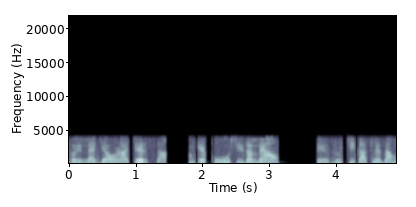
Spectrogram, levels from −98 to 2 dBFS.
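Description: Low bit depth without dither runs through the whole speech clip: quiet passages turn gritty and grainy, with distortion that shifts along with the voice and sits only about 20 dB below it. The likely cause is rounding to around 6 bits with no dither, so the error tracks the signal rather than staying a steady hiss. The narrow telephone band of the G.711 coding can be heard beneath it.

A playback stall follows from 1.45 s to 1.81 s, where the sound cuts out mid-flow for about 0.34 s before carrying on. This points to the player likely running short of data or being blocked until it recovered.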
